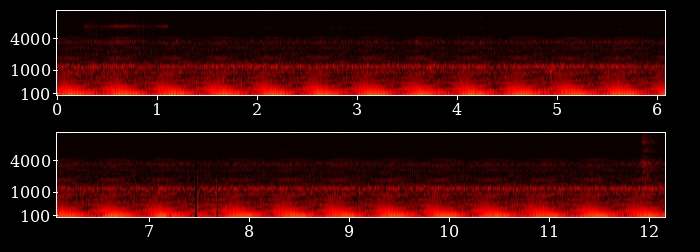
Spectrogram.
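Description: Steady electrical mains hum in the recording: an unchanging low buzz made of several even tones, with nothing else over it.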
